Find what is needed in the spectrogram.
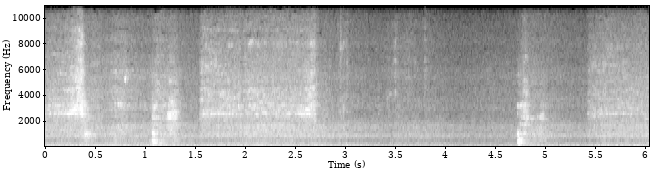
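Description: Hand plane making a light test stroke along a board's edge, a soft hiss of the iron taking a very fine shaving after the blade has been advanced slightly. A few light knocks come before and after the stroke.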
